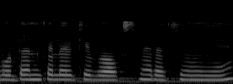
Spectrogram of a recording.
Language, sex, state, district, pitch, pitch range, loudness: Hindi, female, Bihar, Gopalganj, 220 Hz, 205-225 Hz, -43 LUFS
